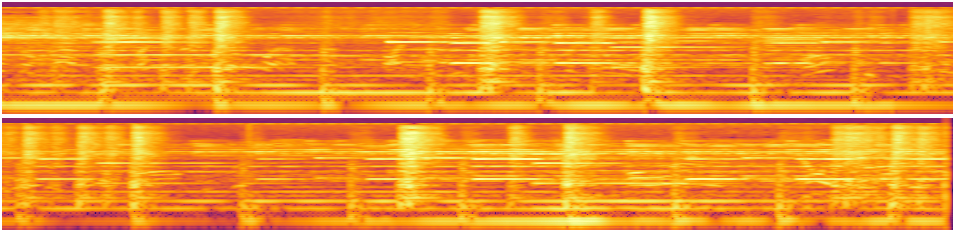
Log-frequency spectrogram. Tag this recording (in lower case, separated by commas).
speech, music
